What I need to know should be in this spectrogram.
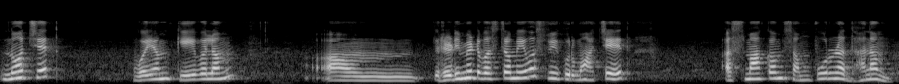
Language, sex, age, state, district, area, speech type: Sanskrit, female, 45-60, Maharashtra, Nagpur, urban, spontaneous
